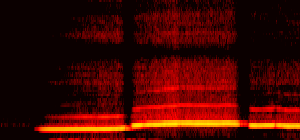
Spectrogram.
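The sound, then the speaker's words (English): A person whistles a creepy villain's motif from a film in three clear, sustained notes. A low held tone jumps to a higher long one, then drops slightly for the final note, with short breaths between them. “He keeps whistling”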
